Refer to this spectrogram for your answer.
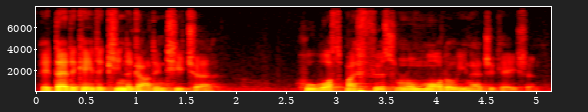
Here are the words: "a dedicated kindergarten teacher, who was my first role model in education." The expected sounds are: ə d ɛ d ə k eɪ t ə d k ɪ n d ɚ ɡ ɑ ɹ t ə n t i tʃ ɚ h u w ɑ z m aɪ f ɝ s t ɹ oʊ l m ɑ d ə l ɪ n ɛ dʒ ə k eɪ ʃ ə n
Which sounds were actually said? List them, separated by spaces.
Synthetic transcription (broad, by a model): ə d ɛ d ə k eɪ t ə d k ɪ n d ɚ ɡ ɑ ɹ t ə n t i tʃ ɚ h u w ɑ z m aɪ f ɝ s t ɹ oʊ n m ɑ d ə l ɪ n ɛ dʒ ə k eɪ ʃ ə n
